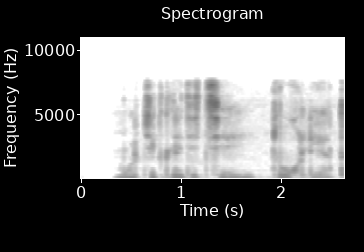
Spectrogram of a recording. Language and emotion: Russian, neutral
